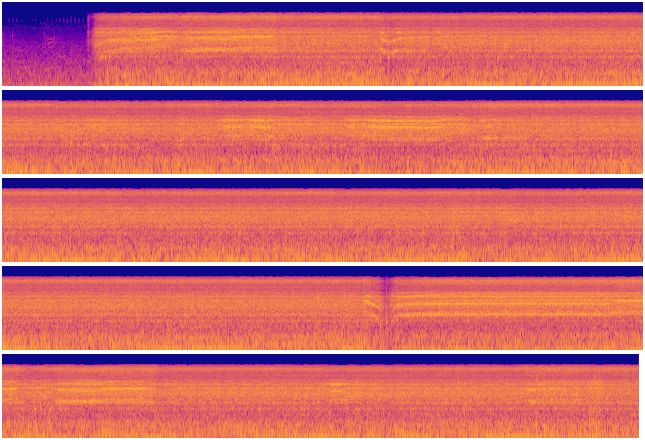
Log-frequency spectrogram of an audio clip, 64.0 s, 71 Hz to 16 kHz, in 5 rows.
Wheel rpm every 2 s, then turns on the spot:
0, 160, 220, 230, 220, 230, 230, 230, 230, 220, 220, 230, 230, 230, 230, 240, 230, 240, 230, 230, 230, 230, 220, 150, 210, 220, 220, 230, 230, 230, 230, 230.
none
